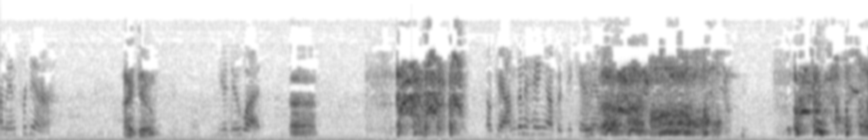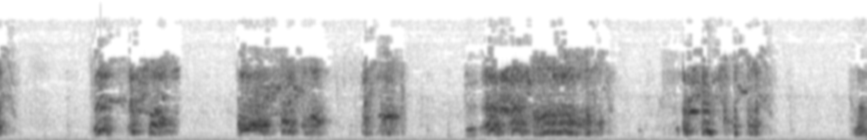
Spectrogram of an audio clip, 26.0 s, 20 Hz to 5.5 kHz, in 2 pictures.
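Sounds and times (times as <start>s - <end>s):
speech: 0.0s - 0.9s, 1.8s - 2.5s, 3.3s - 4.8s, 5.9s - 11.2s, 11.8s - 13.3s
faint steady hum: 0.0s - 26.0s
caller coughing heavily through a phone line: 5.5s - 7.1s, 8.8s - 13.4s, 14.0s - 15.8s, 16.6s - 22.4s, 23.0s - 24.9s.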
